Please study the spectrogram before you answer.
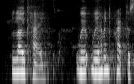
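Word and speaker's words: Lowcay: of laura k please l-o-w c-a-y and it's low-k we're we're having to practice this because we've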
